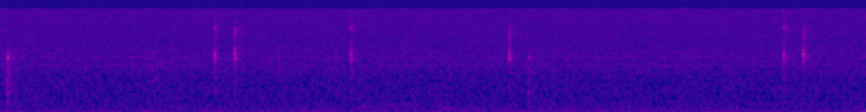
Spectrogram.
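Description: Near silence broken by a few faint, isolated computer mouse clicks.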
